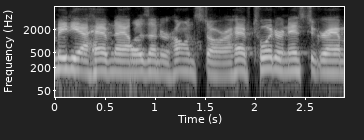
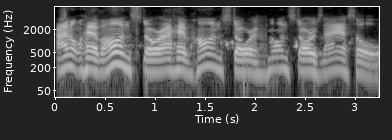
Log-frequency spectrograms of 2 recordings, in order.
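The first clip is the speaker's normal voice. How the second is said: normal talking voice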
